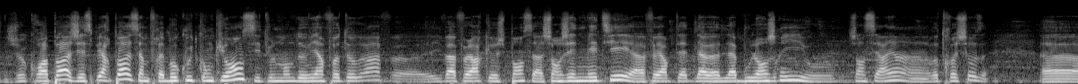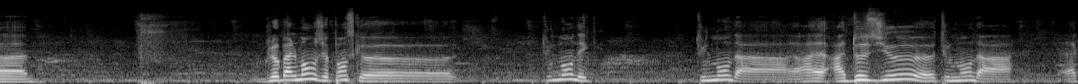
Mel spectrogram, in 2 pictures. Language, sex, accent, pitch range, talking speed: French, male, French, 140-180 Hz, 175 wpm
